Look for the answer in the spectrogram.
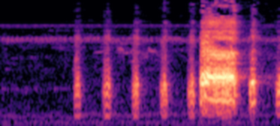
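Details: Hen with five evenly spaced short clucks rising into a loud, harsh, sustained squawk, then two quick clucks after it.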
